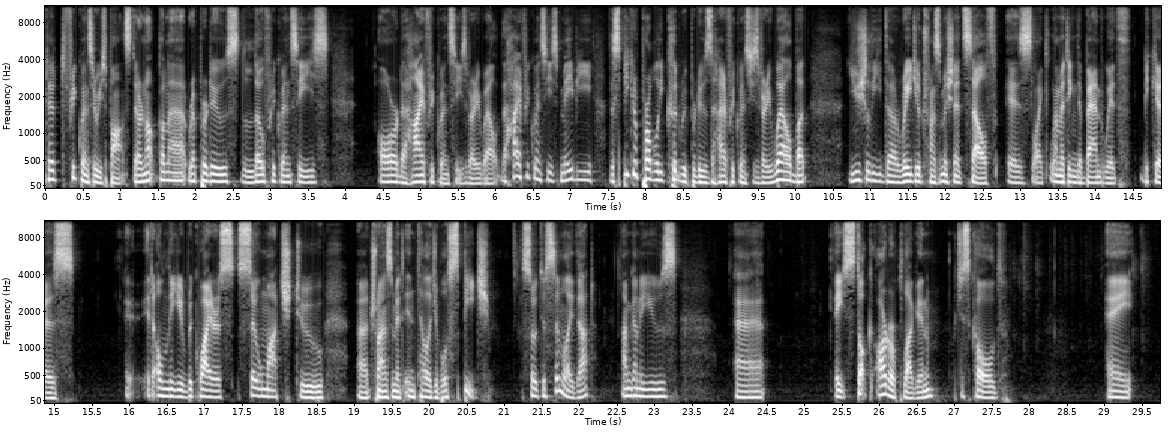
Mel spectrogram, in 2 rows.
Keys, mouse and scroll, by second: 20.2 right click, 24.0 click, 26.0 a, 26.3 -, 27.5-29.7 typing.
